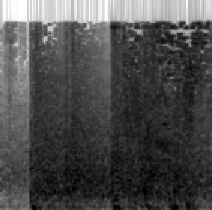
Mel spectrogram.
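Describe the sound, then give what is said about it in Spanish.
Police officers fire from a cordon in a loud, dense barrage during a street shootout. Overlapping shots merge into continuous crackling, with a sharper surge of fire partway through. “Otros dos le disparan desde el cordón.”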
